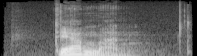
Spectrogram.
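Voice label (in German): "mann", German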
